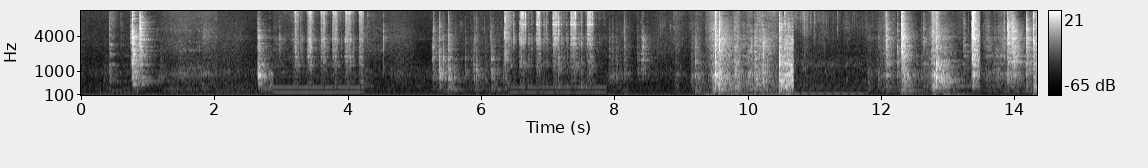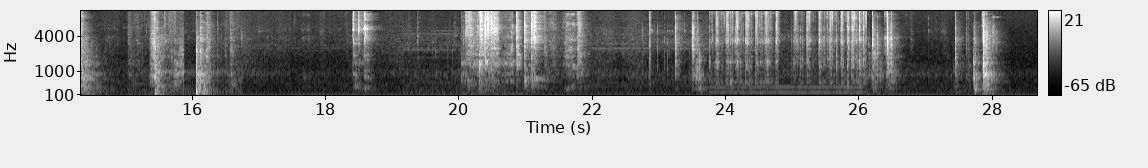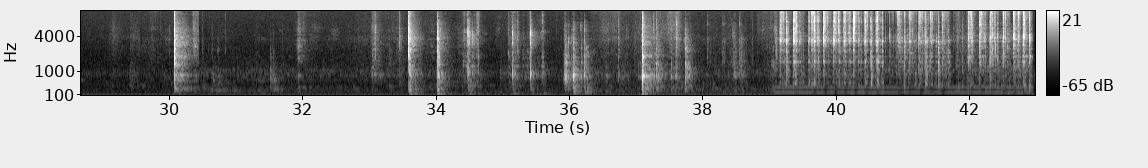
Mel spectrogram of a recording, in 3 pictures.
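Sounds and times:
screwdriver turning screws: 3.2 - 4.3, 6.4 - 7.8, 23.8 - 26.2, 39.1 - 42.9
metal parts clicking and clinking: 6.4 - 8.4, 20.0 - 22.0, 23.8 - 26.6, 38.0 - 42.9.

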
